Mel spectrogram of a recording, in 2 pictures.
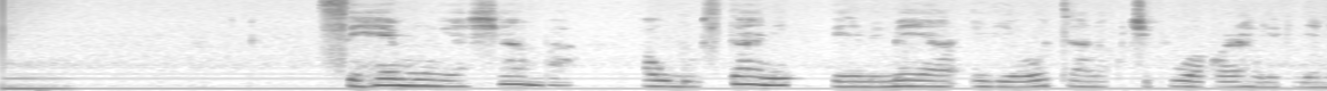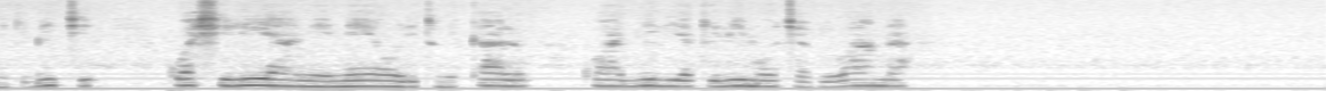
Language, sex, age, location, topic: Swahili, female, 25-35, Dar es Salaam, agriculture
